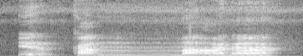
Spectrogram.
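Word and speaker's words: ارْكَبْ مَعَنَا: Jadi ba-nya tidak terbaca jelas. Di sini terjadinya atau idgham kamilah. Jadi diidghamkan idgham secara sempurna. Jadi membaca menjadi irkam ma'ana, ya.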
